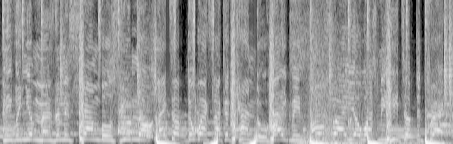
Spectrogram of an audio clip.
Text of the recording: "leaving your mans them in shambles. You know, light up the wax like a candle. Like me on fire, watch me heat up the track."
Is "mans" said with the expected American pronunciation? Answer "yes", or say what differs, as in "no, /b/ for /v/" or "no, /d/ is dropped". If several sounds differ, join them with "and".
no, /n/ is dropped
